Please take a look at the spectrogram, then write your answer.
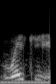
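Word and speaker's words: Reiki: that right I think I I I actually mispronounced it no it's pretty close raake raiki energy healing there it is you know as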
